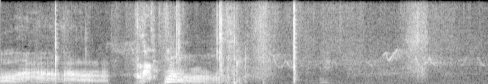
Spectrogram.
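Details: Karelian Bear Dog puppy named Kara, a pet, growling while playing: a rough, sustained growl lasting under a second, followed by a few short sharp yelps and clicks in a quiet indoor space.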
